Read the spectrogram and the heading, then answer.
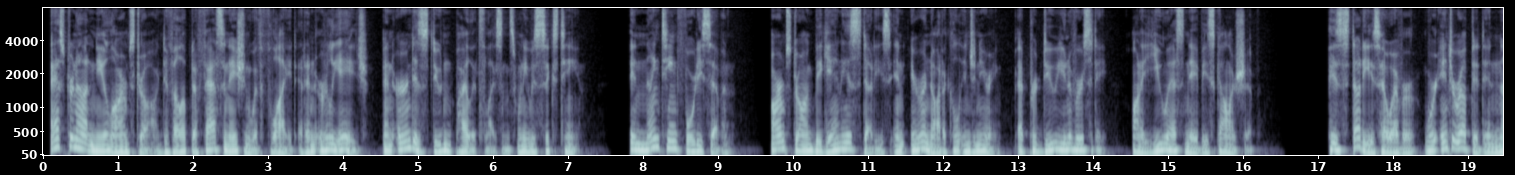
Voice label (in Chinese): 美 外籍英男 美国宇航局介绍 磁性讲述; NASA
